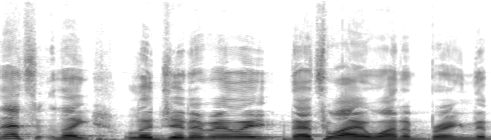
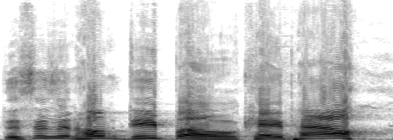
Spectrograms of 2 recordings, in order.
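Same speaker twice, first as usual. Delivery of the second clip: put-on loud, high, drawn-out hollering; 6 semitones higher, 6 dB louder than usual. Acting out yelling at someone at a show: imitating someone yelling. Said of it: "I'm just yelling at".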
